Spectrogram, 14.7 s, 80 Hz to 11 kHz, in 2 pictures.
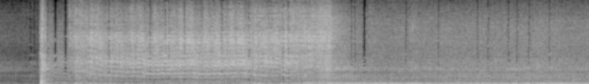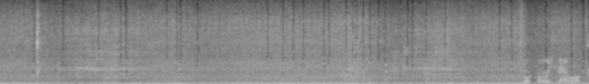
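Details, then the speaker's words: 1966 Ford Mustang restored in the 1980s, stored since 2006, put in gear while chained up; rough mid-pitched engine note sagging and recovering, drive slipping in and out; smoking a little, accelerator pump leaking. "kind of going in and out. If you can hear it."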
